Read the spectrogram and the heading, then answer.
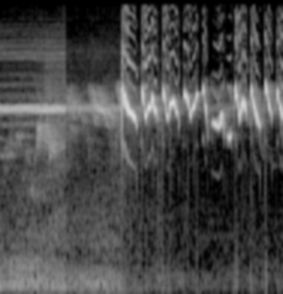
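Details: Japanese white-eye performing líu đấu contest singing for training, a faint steady high whistle first, then a fast run of about fifteen sharp, high warbled notes, each bent up and down, delivered nearly three per second.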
